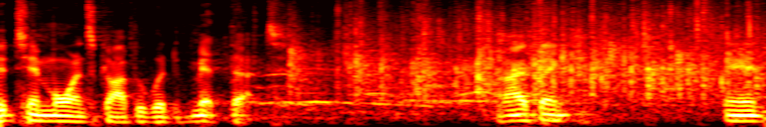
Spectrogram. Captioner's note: scattered applause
